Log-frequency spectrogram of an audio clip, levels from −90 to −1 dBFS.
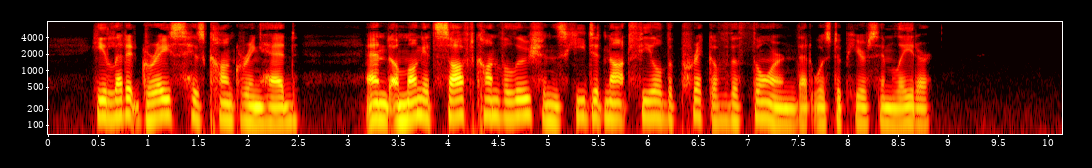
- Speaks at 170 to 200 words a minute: No, average, 160 wpm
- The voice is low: Yes, low, 125 Hz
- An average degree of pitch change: Yes, average, 4.2 semitones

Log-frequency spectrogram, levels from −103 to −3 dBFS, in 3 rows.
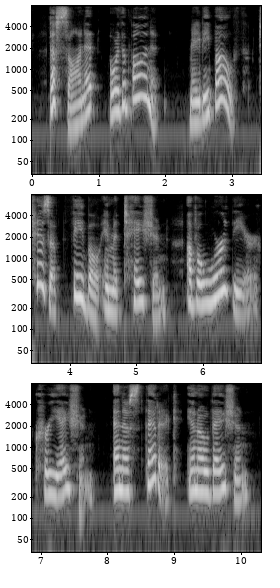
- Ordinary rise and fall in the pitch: No, wide, 7.3 semitones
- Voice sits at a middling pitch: No, high, 235 Hz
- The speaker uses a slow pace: Yes, slow, 105 wpm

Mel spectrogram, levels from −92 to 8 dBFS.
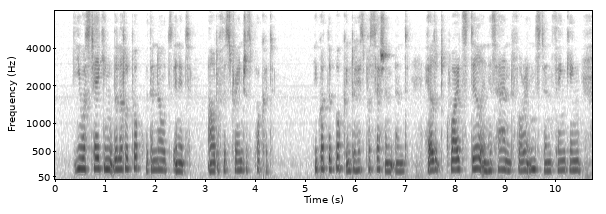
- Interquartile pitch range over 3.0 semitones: No, narrow, 2.6 semitones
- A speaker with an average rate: Yes, average, 195 wpm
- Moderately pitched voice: Yes, medium, 170 Hz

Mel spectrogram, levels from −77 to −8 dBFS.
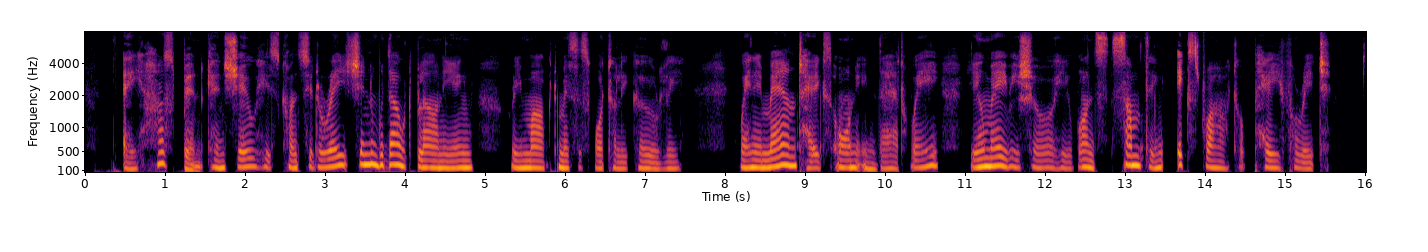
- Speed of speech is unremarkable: No, slow, 120 wpm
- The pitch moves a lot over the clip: No, average, 3.2 semitones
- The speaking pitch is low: No, medium, 150 Hz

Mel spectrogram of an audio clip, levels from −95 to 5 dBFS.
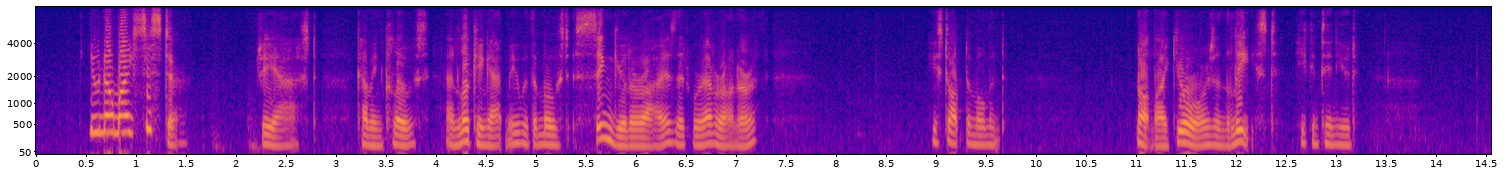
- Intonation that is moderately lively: Yes, average, 4.6 semitones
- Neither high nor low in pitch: Yes, medium, 150 Hz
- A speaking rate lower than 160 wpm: Yes, average, 140 wpm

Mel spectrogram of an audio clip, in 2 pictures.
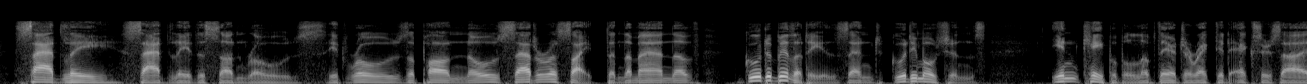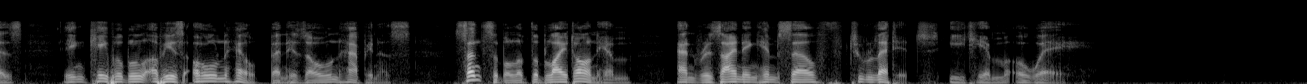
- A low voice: Yes, very low, 95 Hz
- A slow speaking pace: Yes, slow, 110 wpm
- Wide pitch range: Yes, wide, 6.1 semitones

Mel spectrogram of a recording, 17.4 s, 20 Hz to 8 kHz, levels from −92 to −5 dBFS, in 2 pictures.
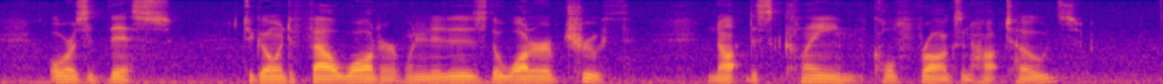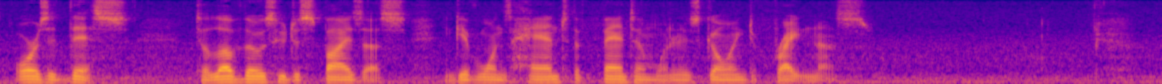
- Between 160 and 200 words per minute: Yes, average, 165 wpm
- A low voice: Yes, low, 100 Hz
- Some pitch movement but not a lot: No, narrow, 1.7 semitones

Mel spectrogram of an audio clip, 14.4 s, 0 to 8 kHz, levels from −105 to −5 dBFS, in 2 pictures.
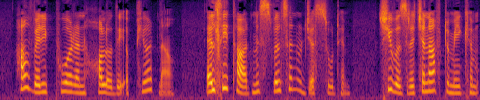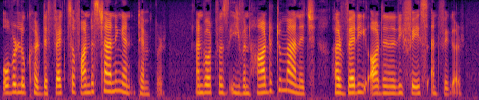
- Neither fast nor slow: Yes, average, 180 wpm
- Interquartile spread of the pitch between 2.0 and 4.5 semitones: Yes, average, 3.9 semitones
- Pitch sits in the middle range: No, high, 225 Hz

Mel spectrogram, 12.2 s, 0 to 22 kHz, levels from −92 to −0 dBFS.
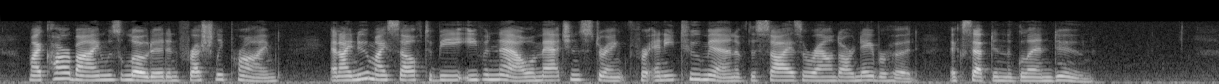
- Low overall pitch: No, high, 195 Hz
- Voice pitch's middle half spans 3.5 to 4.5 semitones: No, average, 3.1 semitones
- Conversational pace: Yes, average, 165 wpm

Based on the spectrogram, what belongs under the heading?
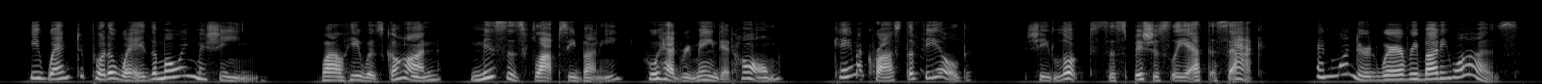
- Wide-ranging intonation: Yes, wide, 8.4 semitones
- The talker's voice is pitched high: Yes, high, 225 Hz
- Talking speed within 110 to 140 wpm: Yes, slow, 135 wpm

